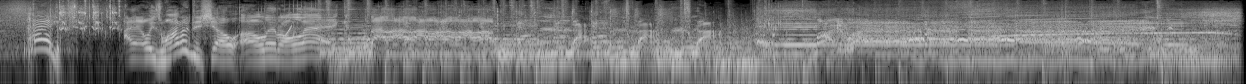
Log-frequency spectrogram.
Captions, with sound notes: Hey, I always wanted to show a little leg. [laughing] [kissing] [popping] My leg!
